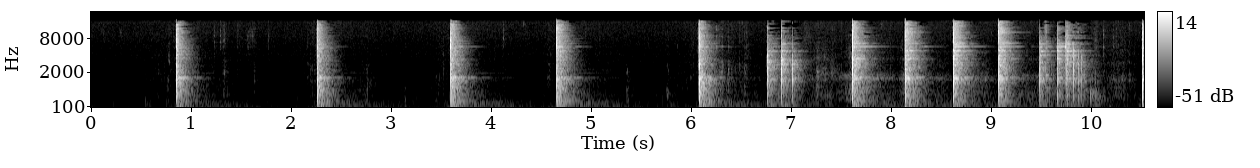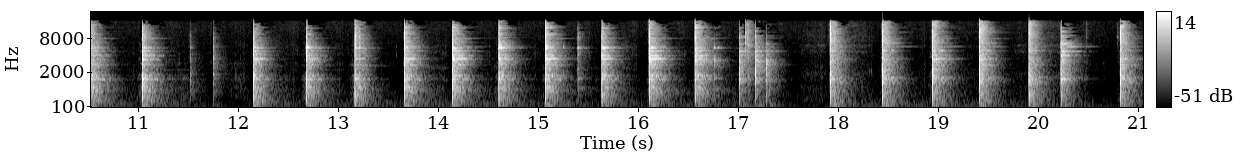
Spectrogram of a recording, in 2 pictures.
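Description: Blacksmith's hand hammer striking red-hot steel on an anvil, drawing out the bar: four spaced blows, then from about six seconds in a steady run of a little over two blows a second, each with a short metallic ring.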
